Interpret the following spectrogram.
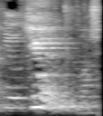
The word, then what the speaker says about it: queue: Cara bacanya Q. Q ya, bukan kuw bukan ya. Q cara bacanya.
